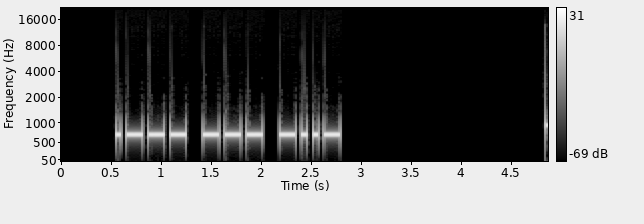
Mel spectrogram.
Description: Morse code, heard as a keyed tone, about 22 wpm, 700 Hz. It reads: JOX
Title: USA Call Sign Postfixes - 3 Letters 22wpm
